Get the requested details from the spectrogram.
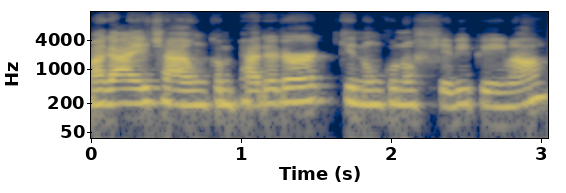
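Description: A woman's medium-pitched voice with a bright, sharp tone and ordinary pitch variation, at a fairly slow pace, on a very clean recording with a silent background. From Tuscany, Italy (Viareggio). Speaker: venture capital investor. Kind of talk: interview. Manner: halting with repeated words.

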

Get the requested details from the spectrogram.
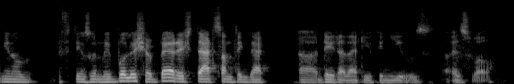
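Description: The background is silent in this very clean recording of a man talking. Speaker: trading show co-host. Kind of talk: casual chat about stock charts. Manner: excited, animated.

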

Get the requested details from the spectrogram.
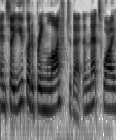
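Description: A woman is speaking. She has an Australian accent. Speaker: podcast co-host, guest. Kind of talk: casual chat. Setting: remote recording.

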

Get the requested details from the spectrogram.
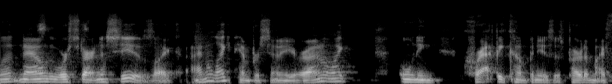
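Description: With a quiet background, a man with a plain, everyday voice talks at a moderate pace in a medium pitch, his intonation lively. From Canada. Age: 50s. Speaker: angel investor. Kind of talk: interview.

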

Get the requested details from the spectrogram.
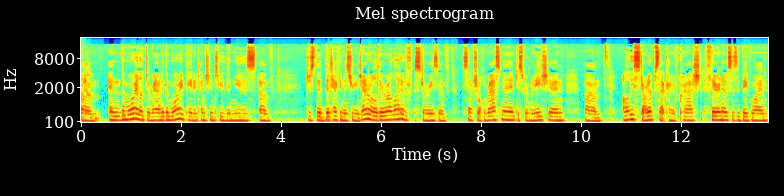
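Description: A woman with a Canadian accent speaks at a fairly low pitch and a fairly quick pace, somewhat breathy, with fairly even intonation. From Canada. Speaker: writer and former software engineer. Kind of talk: casual interview.

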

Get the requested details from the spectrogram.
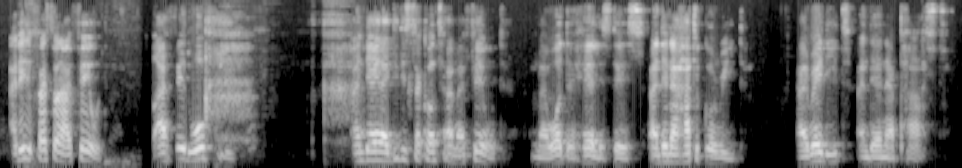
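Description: A man with a Nigerian accent talks at a very fast pace, his fairly high pitch swinging very widely. He leaves long, frequent pauses. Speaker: immigrant guest. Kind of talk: casual interview chat.

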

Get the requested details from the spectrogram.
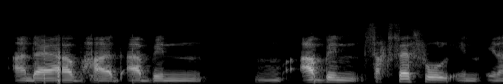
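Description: This is a man with a Kenyan accent. His pitch is very deep and low. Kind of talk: casual interview.

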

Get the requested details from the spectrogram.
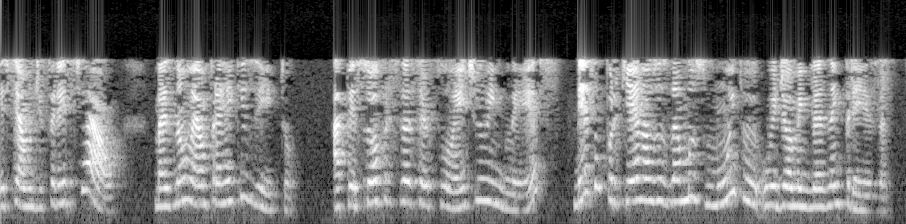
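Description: At a moderate pace, a woman with a high pitch speaks with very wide pitch swings. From Brazil, Campinas (São Paulo state). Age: 20s. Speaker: corporate trainee. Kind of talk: interview.

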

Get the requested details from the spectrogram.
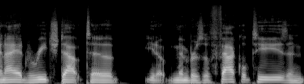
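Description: An American accent comes through at a moderate pace with fairly even intonation. The recording is very clean with a silent background, and the sound is dry and close with no echo. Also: man. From US Midwest (Kansas City, Kansas), later Miami. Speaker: senior editor of a political publication. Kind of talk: casual interview. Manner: halting, many fillers.

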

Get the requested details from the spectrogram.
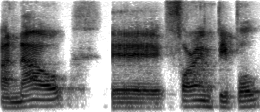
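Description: Speaking very slowly, a man with a Mexican accent keeps a monotone, flat intonation. His voice sits fairly low in pitch. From Guadalajara, Mexico. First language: Spanish. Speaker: philosopher and professor. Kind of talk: interview conversation. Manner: halting, with repetitions.

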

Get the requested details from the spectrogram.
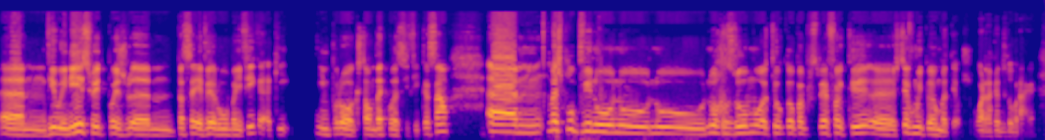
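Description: A man talks at a moderate pace with ordinary pitch variation. His voice sits fairly high in pitch. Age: 50s. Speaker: football pundit. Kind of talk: solo commentary show. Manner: hesitant with fillers.

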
